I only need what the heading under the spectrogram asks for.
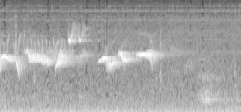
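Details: Song of a male European greenfinch: bright, level and wavering whistled phrases repeated in quick bursts for about two seconds, then near-silence with a faint low tone.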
